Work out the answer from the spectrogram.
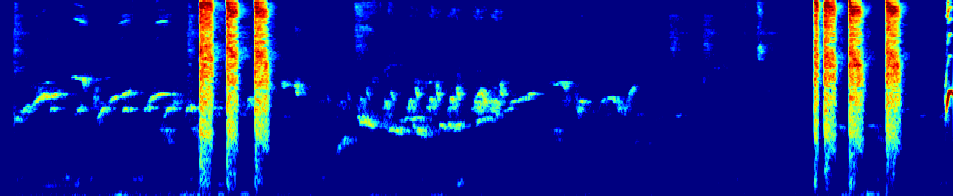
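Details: Female white-rumped shama, said to stimulate males into singing: soft varied chirps and warbled phrases around mid-high pitch, broken by two loud clusters of harsh, sharp clicking notes near the start-middle and again at the end.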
